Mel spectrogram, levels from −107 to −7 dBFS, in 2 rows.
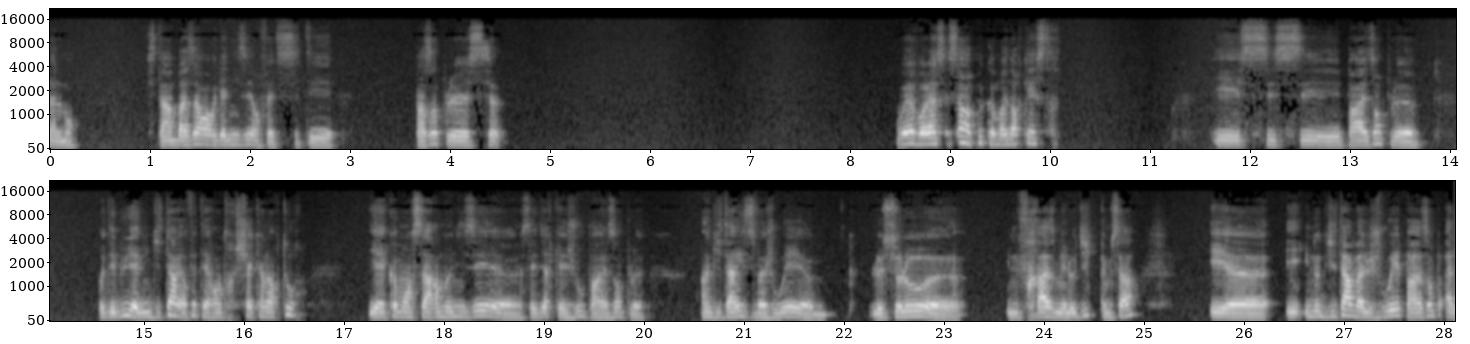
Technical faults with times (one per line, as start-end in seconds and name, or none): none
